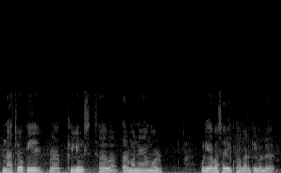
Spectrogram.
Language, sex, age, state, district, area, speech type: Odia, male, 18-30, Odisha, Balangir, urban, spontaneous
